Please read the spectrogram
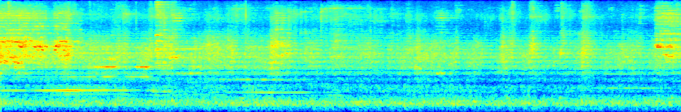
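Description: Freight wagons rolling away along the track, a steady rumble of steel wheels on rail. Faint wheel squeal and a few clanks come in the first few seconds.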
